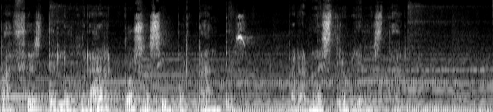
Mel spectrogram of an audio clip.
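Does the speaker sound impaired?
No.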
